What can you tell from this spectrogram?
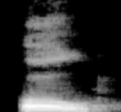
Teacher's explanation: অ plus উ যুক্ত হয়ে ঔ হয়েছে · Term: যৌগিক স্বরধ্বনি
